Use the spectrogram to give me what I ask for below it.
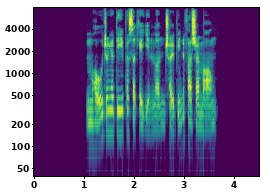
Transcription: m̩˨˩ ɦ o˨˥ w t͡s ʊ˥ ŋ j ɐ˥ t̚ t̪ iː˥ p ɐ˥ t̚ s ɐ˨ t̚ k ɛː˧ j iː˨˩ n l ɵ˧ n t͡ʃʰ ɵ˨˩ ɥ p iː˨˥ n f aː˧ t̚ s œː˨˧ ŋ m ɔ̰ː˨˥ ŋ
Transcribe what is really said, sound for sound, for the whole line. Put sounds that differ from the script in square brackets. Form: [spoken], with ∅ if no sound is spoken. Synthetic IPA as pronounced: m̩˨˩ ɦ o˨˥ w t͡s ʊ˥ ŋ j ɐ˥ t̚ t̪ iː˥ p ɐ˥ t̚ s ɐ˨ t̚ k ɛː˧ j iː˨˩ n l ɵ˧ n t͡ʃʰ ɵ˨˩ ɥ p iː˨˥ n f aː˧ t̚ s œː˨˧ ŋ m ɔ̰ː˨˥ ŋ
